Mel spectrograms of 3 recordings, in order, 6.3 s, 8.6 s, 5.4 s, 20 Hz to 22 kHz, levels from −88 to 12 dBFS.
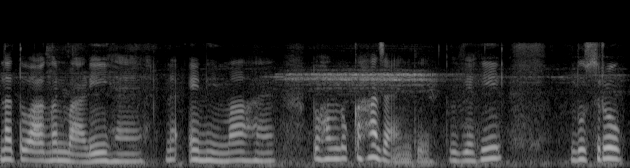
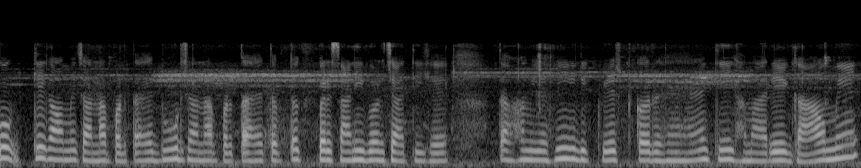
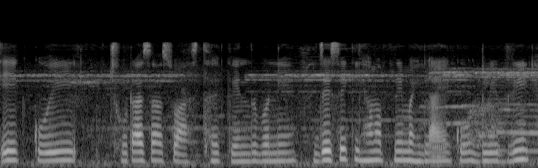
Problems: constant background noise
